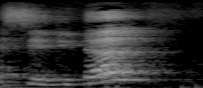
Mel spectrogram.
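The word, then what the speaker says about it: sagittal: सेजिटल, और जैसे हम प्रोनाउंस करते हैं सेजिटल एक्सिस।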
